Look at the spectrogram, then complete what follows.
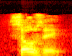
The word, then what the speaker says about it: Soze: Soze, am I pronouncing that right? Soze.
